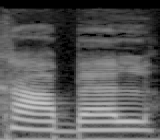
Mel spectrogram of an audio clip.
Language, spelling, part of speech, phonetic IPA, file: Polish, kabel, noun, [ˈkabɛl], Pl-kabel.ogg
